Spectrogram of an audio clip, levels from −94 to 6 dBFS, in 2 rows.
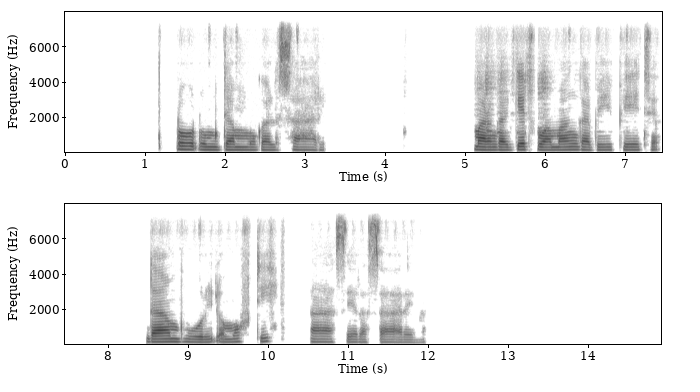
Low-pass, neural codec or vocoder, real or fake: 7.2 kHz; none; real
